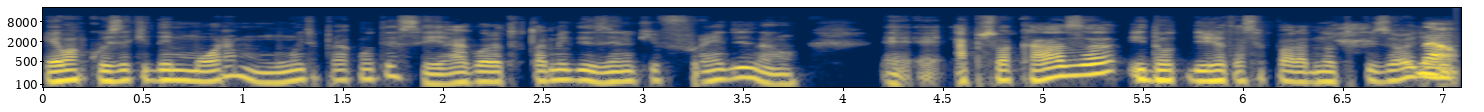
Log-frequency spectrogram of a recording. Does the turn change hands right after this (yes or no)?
yes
